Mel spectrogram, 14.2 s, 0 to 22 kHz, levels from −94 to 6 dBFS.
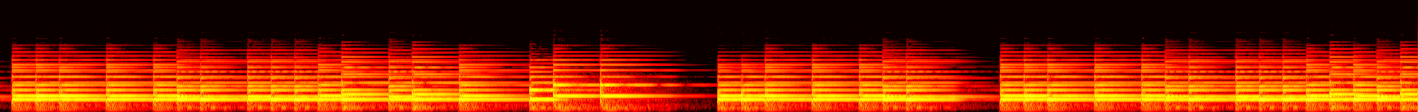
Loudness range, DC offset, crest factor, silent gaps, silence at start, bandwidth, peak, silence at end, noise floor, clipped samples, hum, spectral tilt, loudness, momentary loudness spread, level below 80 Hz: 2 LU; under 0.1%; 14 dB; none; 0.1 s; 4.6 kHz; -6 dBFS; 0 s; -46 dBFS; under 0.1%; none; -9 dB/octave; -21 LUFS; 5 LU; -54 dBFS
